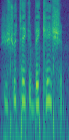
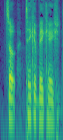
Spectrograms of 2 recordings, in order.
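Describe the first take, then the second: First: Lightly voiced doctor, higher and softer; a hint of a gentle doctor's advice; doctor quote. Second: Said in the usual way. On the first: Doctor advising the stressed guy, lightly voiced and soft. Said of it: "and his doctor says".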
